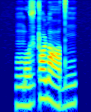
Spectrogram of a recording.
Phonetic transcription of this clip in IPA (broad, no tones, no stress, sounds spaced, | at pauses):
ŋ͡m o z ʈ ɔ ɳ ɑ d̪ i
